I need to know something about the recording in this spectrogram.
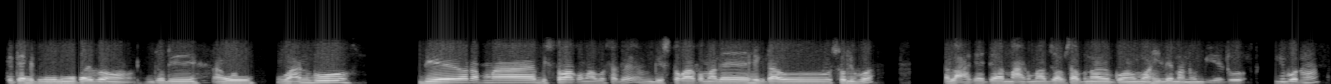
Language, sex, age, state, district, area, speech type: Assamese, male, 30-45, Assam, Charaideo, rural, conversation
